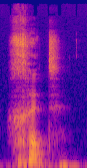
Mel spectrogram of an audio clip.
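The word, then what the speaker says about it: חית: And Chet is pronounced with almost like a CH sound, but it's not CH sound.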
